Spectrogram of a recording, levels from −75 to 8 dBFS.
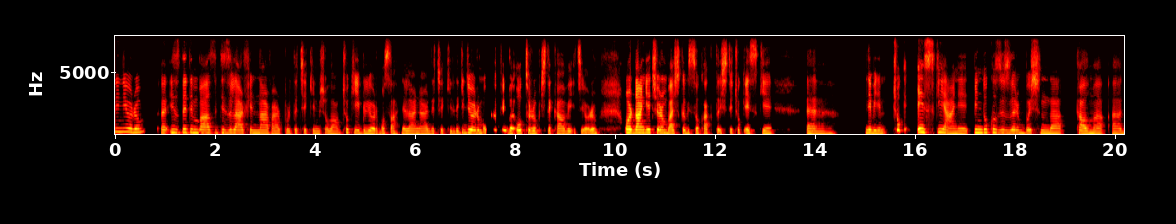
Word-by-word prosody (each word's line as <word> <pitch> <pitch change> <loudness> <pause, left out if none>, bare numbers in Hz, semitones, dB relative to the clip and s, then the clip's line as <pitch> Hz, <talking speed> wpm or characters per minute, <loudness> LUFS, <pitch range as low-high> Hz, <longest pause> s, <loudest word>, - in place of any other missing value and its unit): iniyorum, 295 0 0 0.3
eee, 230 - -1
izlediğim 255 -1 0
bazı 230 -2 -2
diziler, 230 0 -1
filmler 215 -2 -4
var 175 -1 -7
burada 170 0 -7
çekilmiş 180 0 -7
olan. 175 +2 -6
Çok 245 +2 -5
iyi 210 -3 -2
biliyorum 195 -2 0
o - - -3
sahneler 180 -1 -3
nerede 180 0 -5
çekildi. 180 -1 -7
Gidiyorum, 220 -1 +4
o - - -1
kafede 410 -6 +1
oturup, 215 -2 +2
işte, 205 -1 -3
kahve 180 -2 -2
içiyorum. 200 +3 -1 0.5
Oradan 235 -1 +10
geçiyorum 235 -2 +4
başka 215 0 +2
bir 200 - -3
sokakta, 195 0 -3
işte, - - -2
çok 215 -2 -8
eski, 195 0 -2 0.7
eee, 180 -1 -2 0.8
ne 230 -1 +3
bileyim, 205 -1 -2
çok 435 -2 +3 0.3
eski 265 0 +6
yani, 190 -7 0
1900’lerin 230 -4 0
başında 200 -3 -2 0.2
kalma, 200 -1 -1
aaa, 185 -1 -5
210 Hz, 125 wpm, -24 LUFS, 190-235 Hz, 0.8 s, Oradan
